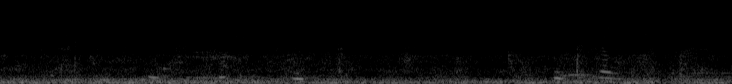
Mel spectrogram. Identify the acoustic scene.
park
